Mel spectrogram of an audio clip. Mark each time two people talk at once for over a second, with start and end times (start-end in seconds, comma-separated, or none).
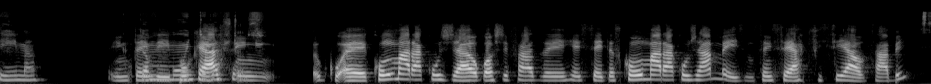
1.3-2.7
